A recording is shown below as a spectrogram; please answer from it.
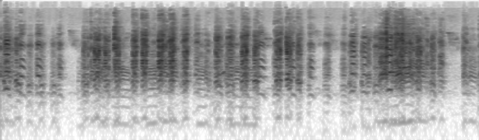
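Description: Several geese honk almost continuously, loud nasal calls overlapping in quick bursts with only brief pauses.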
